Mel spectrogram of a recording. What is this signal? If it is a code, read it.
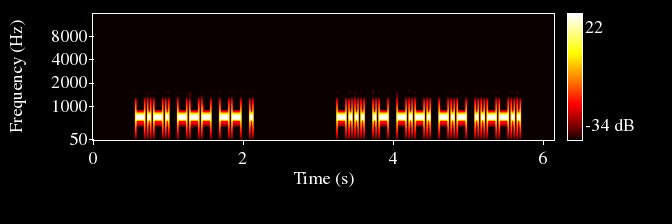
Morse code, heard as a keyed tone, about 30 wpm, 700 Hz. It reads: COME BACK?
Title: 4x Word-Spacing - Sentences from Top 300 Words - 30wpm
